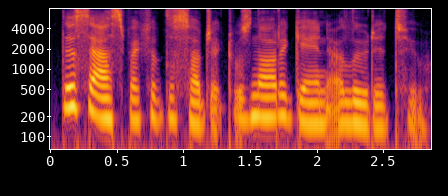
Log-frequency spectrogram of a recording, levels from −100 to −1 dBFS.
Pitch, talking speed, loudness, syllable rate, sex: 185 Hz, 210 wpm, -19 LUFS, 5.6 syllables/s, female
